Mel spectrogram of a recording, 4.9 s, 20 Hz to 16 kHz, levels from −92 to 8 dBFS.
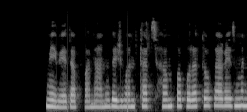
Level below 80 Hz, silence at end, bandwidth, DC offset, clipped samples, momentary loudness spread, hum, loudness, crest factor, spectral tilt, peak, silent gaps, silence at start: -68 dBFS; 0 s; 8 kHz; under 0.1%; under 0.1%; 6 LU; none; -26 LUFS; 14 dB; -7 dB/octave; -12 dBFS; none; 0.9 s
